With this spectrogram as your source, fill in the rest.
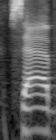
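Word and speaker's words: Sabb: right so Sab the so the last name is Sab rhymes with tab um we think we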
